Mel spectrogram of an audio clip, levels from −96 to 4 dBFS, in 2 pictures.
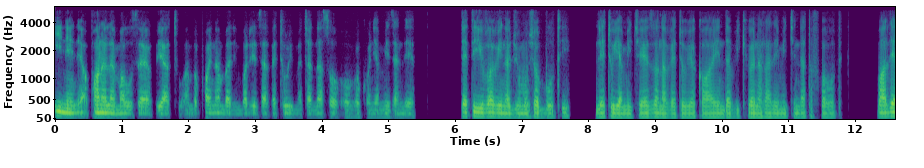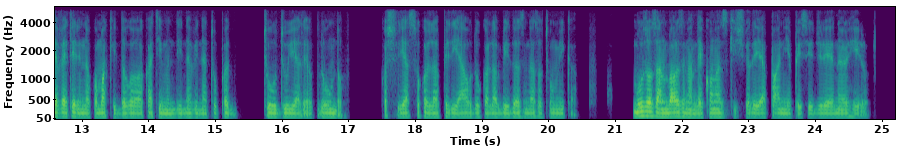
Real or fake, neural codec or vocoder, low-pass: fake; codec, 16 kHz, 0.4 kbps, LongCat-Audio-Codec; 5.4 kHz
